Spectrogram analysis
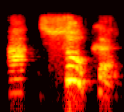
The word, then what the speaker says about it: açúcar: Açúcar, sílaba tônica, su.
